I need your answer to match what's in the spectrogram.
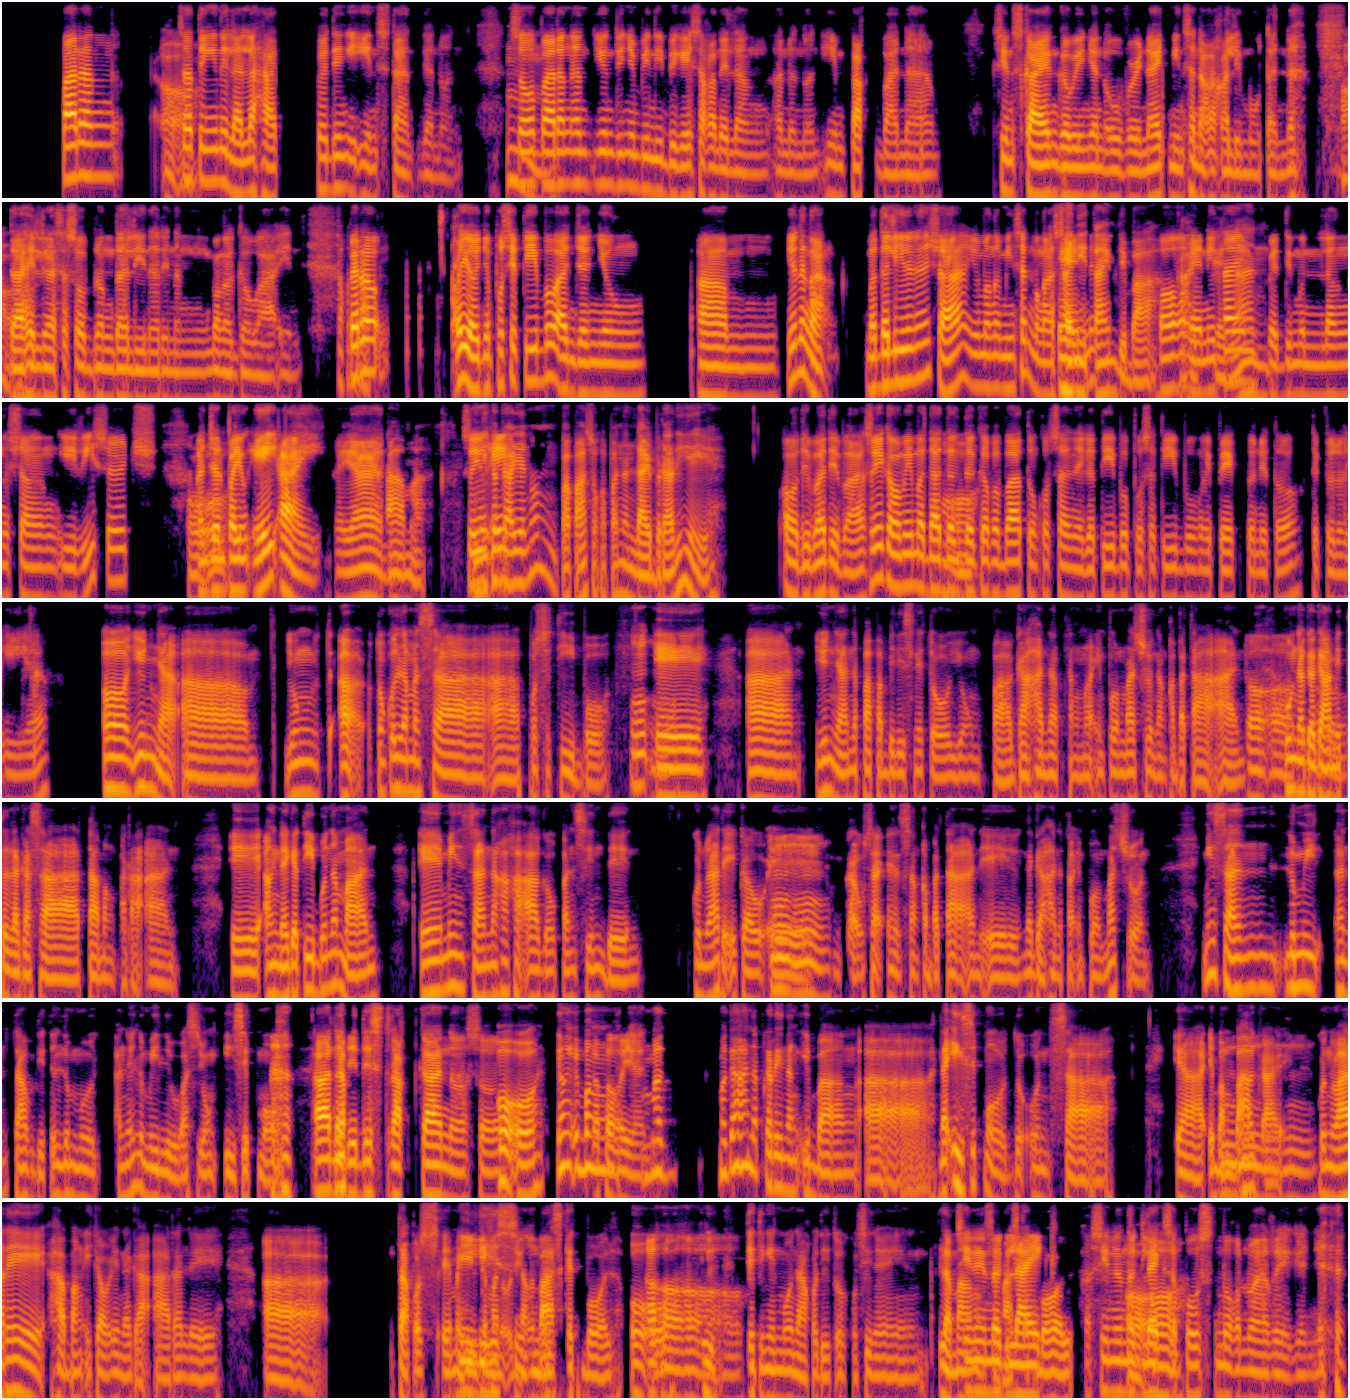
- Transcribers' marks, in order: tapping; other background noise; laugh
- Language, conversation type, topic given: Filipino, unstructured, Ano ang masasabi mo tungkol sa pag-unlad ng teknolohiya at sa epekto nito sa mga kabataan?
